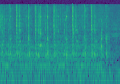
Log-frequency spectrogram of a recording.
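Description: Electric domestic sewing machine stitching a straight-stitch rolled hem at an easy, even pace: a steady motor tone under a quick, regular ticking of needle strokes.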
